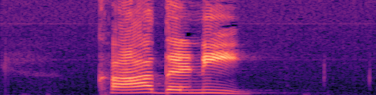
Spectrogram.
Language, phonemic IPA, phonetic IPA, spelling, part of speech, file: Tamil, /kɑːd̪ɐɳiː/, [käːd̪ɐɳiː], காதணி, noun, Ta-காதணி.ogg
- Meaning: earring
